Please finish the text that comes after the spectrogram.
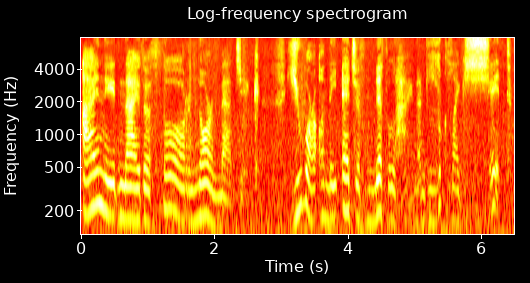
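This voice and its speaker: An actress playing a stern, wry goddess queen in a video game, speaking in a measured, dry and commanding way. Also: on the low side, expressive, background noise. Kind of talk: dramatic video game acting.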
